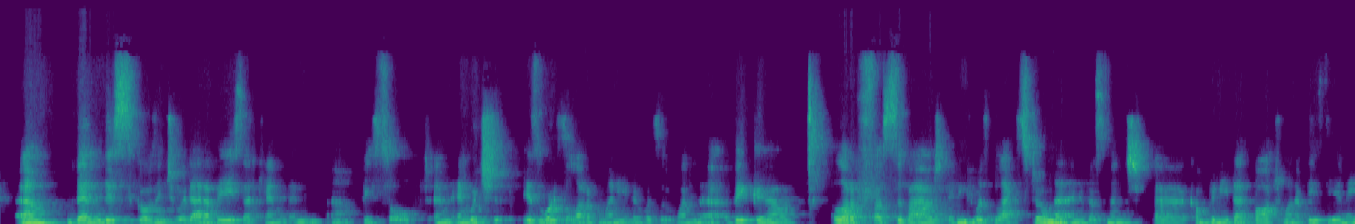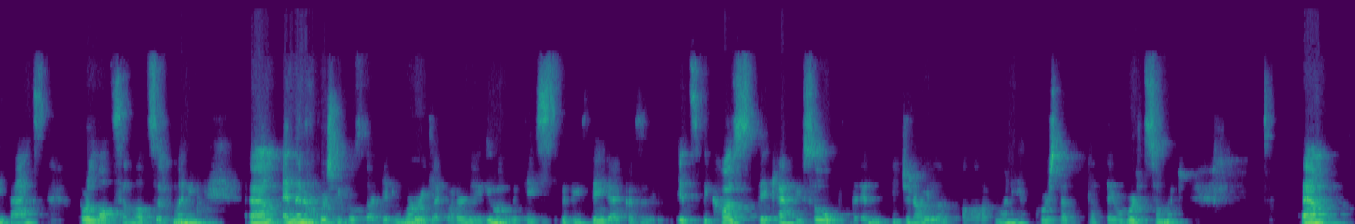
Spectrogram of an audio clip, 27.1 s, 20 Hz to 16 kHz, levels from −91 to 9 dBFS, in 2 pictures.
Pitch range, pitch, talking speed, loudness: 170-220 Hz, 185 Hz, 210 wpm, -26 LUFS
